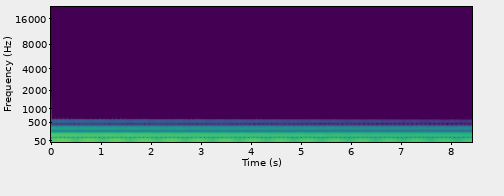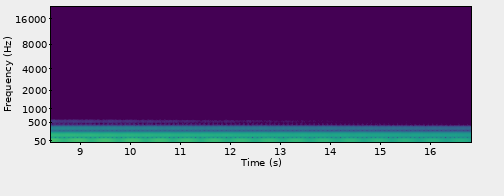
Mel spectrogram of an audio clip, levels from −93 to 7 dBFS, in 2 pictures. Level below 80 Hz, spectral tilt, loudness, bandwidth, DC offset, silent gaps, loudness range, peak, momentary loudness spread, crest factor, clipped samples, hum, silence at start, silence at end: -26 dBFS; -17 dB/octave; -27 LUFS; 0.6 kHz; under 0.1%; none; 11 LU; -12 dBFS; 13 LU; 12 dB; under 0.1%; none; 0 s; 0 s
